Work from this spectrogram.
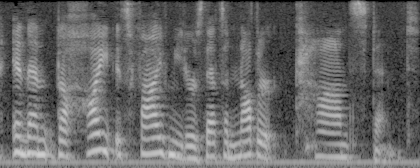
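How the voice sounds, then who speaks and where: Speaking at a very slow pace, a woman's voice carries vocal fry. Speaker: math teacher. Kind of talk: tutorial. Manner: hesitant, many fillers.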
